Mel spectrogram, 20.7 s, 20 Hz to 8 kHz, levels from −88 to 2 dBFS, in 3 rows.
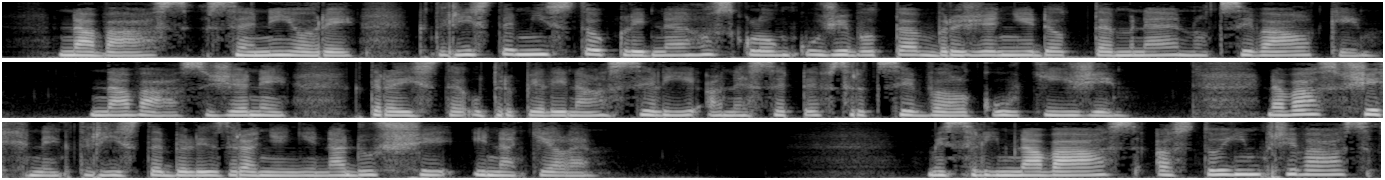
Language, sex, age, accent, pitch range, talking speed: Czech, female, 30-49, native, 185-200 Hz, 135 wpm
